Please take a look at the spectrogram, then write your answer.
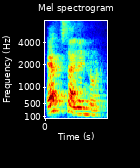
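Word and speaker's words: ε₀: Permittivity of medium और इसका pronounce करते हैं एप्सिलॉन नॉट।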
